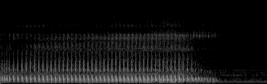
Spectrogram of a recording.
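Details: English Bulldog sound asleep and snoring: a loud, rapidly fluttering, vibrating snore lasting about two seconds, then quiet.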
